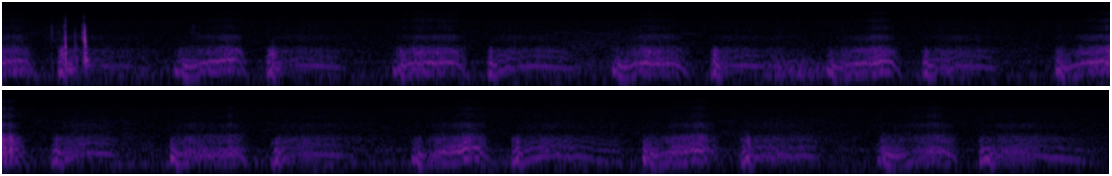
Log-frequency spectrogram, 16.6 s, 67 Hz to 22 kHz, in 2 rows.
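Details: Baby snoring like her father: soft, regular snoring on each breath, about 35 breaths a minute, with a fluttering, snuffly quality.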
